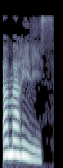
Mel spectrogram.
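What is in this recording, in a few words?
"amaryllis", French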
